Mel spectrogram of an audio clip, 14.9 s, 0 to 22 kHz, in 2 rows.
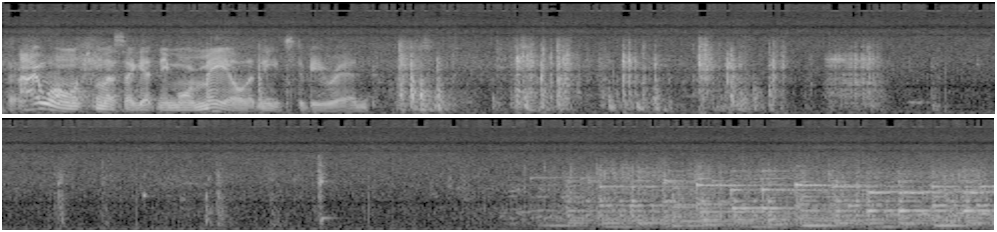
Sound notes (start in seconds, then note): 11.4 up-tempo music playing; 12.0 bell rings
